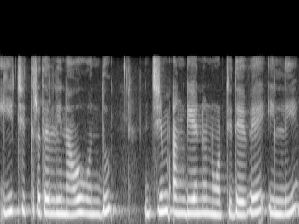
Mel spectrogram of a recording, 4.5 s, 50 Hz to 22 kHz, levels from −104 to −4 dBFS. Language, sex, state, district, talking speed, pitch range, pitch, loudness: Kannada, female, Karnataka, Belgaum, 105 wpm, 240-280 Hz, 255 Hz, -13 LUFS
